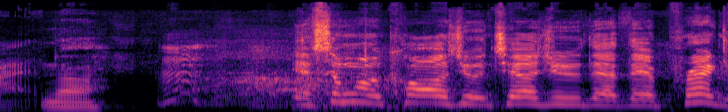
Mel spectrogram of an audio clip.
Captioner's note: audience exclaiming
